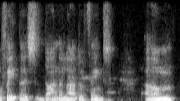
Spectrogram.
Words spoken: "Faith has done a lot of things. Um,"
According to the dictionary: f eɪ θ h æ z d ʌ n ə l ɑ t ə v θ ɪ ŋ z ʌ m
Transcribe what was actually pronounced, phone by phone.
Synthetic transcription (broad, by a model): f eɪ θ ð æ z d ʌ n ə l ɑ t ə v θ ɪ ŋ z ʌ m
